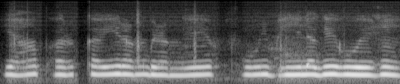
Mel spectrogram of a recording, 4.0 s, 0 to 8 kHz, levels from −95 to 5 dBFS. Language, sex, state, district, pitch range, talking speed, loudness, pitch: Hindi, female, Madhya Pradesh, Bhopal, 235-240 Hz, 150 wpm, -14 LUFS, 235 Hz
